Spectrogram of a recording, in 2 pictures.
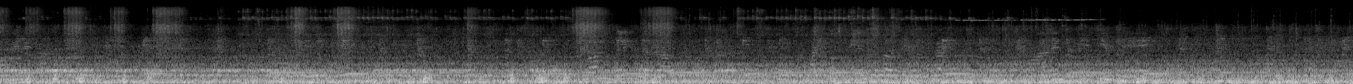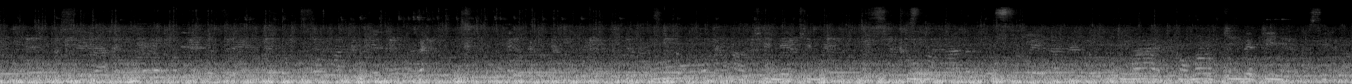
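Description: An elevated metro train rumbles along steel rails at speed.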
